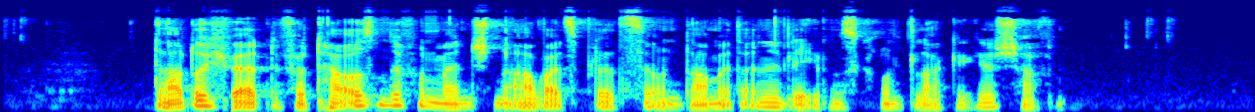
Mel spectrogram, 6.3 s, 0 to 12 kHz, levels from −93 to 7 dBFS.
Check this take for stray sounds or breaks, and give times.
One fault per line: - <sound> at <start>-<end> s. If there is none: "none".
none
